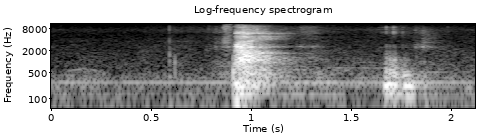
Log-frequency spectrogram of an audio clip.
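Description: Near silence in a pause of speech, broken about a second in by a person's short breath, with a fainter mouth sound shortly after; a faint steady hum underneath.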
